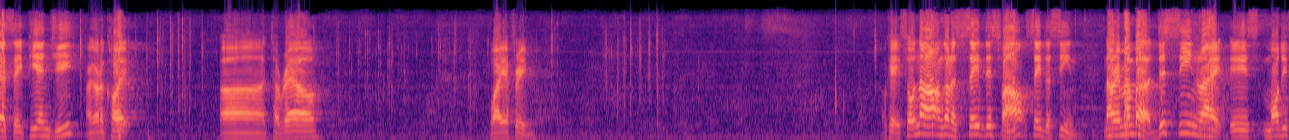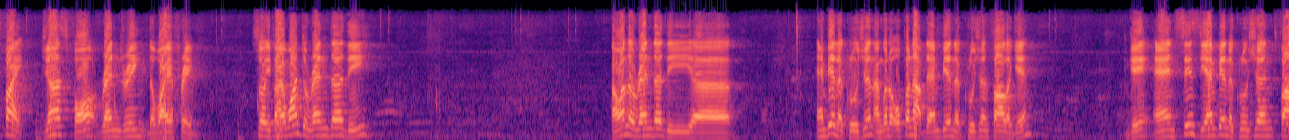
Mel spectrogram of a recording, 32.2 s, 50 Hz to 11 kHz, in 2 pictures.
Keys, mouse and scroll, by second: 1.2-2.3 typing, 3.4-8.8 typing, 9.7-32.2 drag.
